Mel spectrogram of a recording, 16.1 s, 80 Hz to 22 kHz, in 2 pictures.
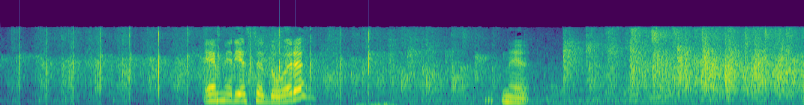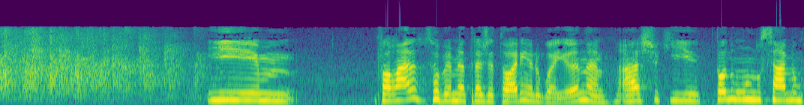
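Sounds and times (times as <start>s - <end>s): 
audience applause: 0.0s - 10.2s
speech: 2.0s - 3.2s, 5.0s - 5.4s, 10.1s - 11.1s, 11.8s - 16.0s.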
